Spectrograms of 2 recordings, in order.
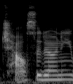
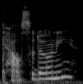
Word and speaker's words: chalcedony: it um this is i always call it chalcedony but i guess it's pronounced calcidoni um this is a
